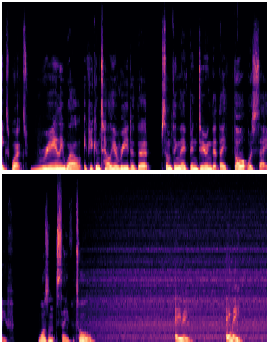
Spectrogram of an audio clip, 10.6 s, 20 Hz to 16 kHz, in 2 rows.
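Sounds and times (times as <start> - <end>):
speech: 0.0 - 7.4, 8.8 - 9.2, 9.8 - 10.2
vacuum cleaner vacuuming up a spider in a bedroom: 6.8 - 10.6.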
